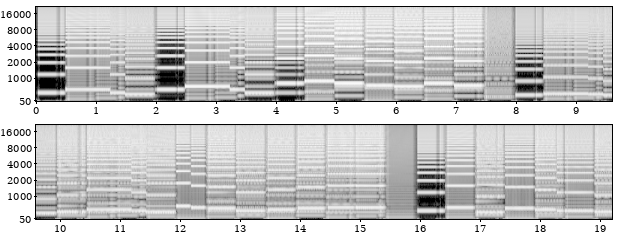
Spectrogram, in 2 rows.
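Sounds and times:
national anthem on a MOS6581R2 sound chip: 0.0 - 19.1.

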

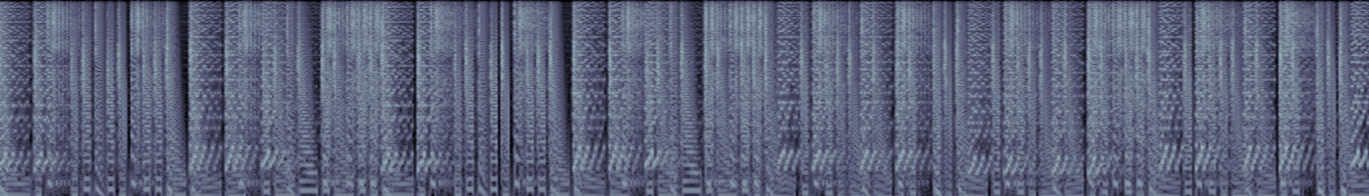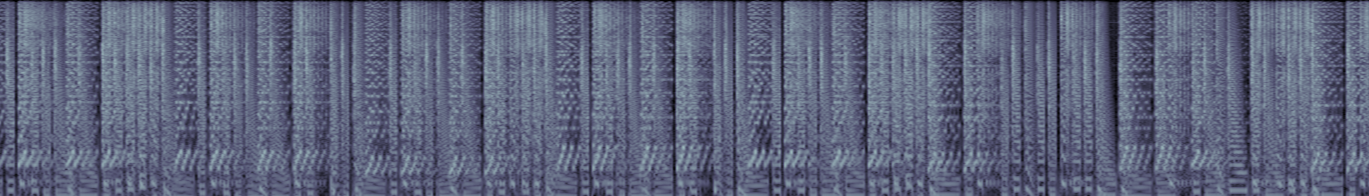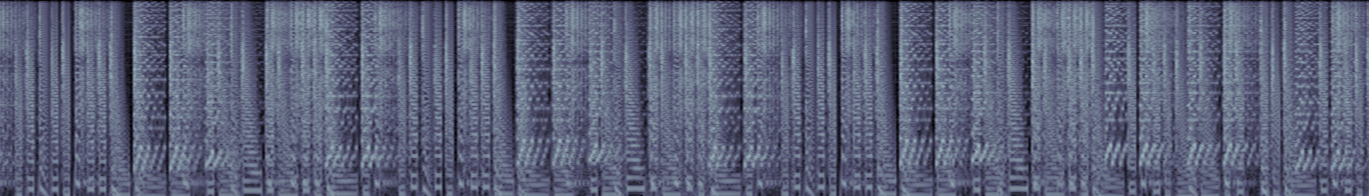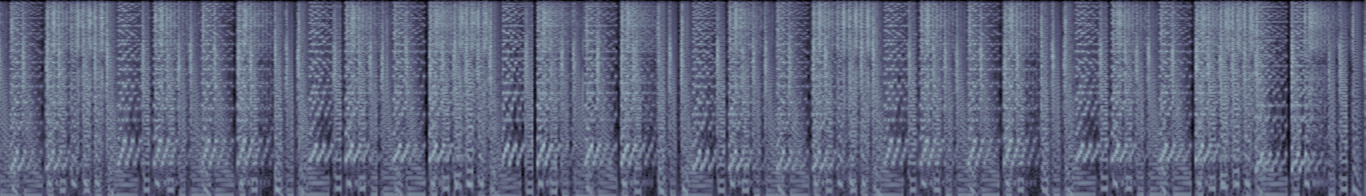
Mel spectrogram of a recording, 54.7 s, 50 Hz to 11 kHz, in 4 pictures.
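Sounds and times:
chiptune intro music from a SID chip: 0.0 - 54.7.

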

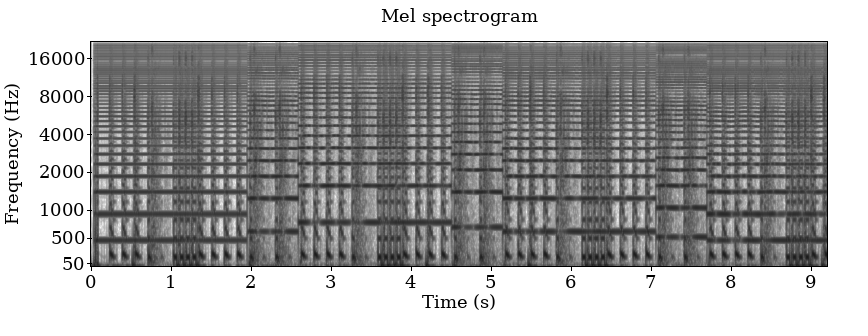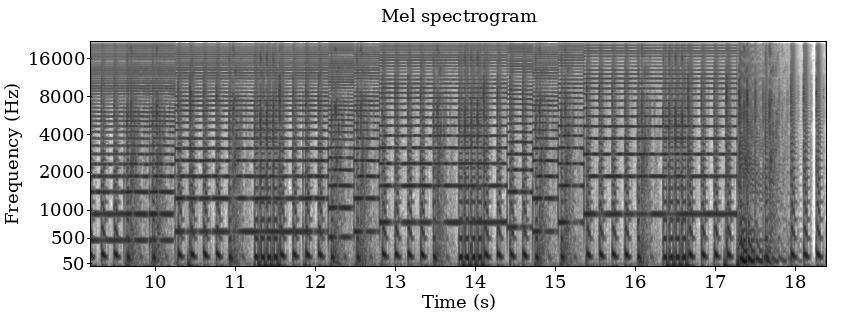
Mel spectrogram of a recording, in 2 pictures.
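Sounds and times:
SID CSG8580R5 chip music: 0.0 - 18.3.

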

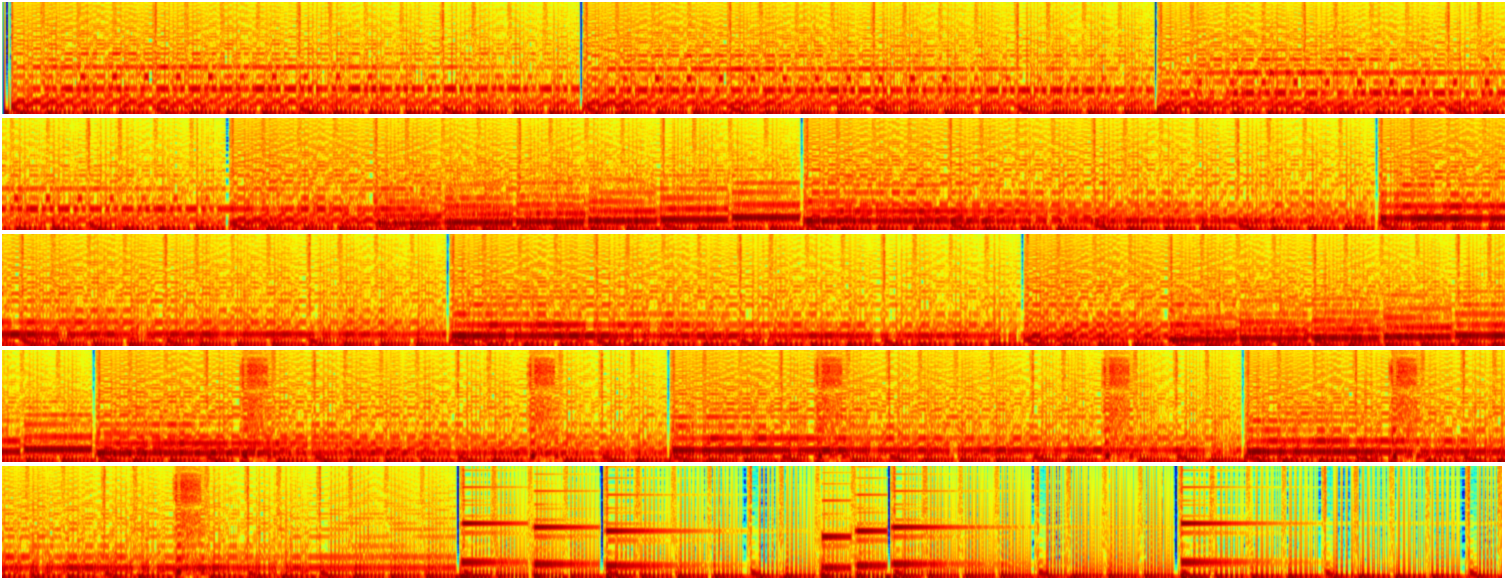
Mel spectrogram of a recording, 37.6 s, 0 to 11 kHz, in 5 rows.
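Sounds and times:
samba music on MOS6581R4 sound chip: 0.0 - 36.8.

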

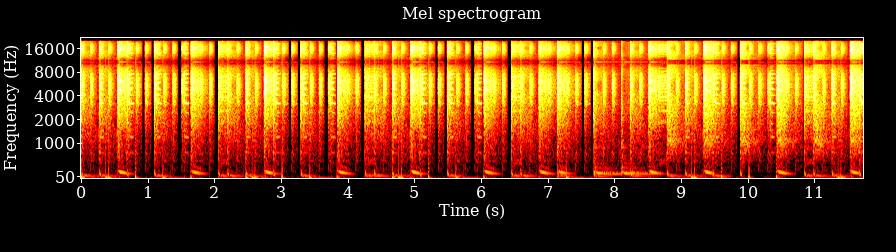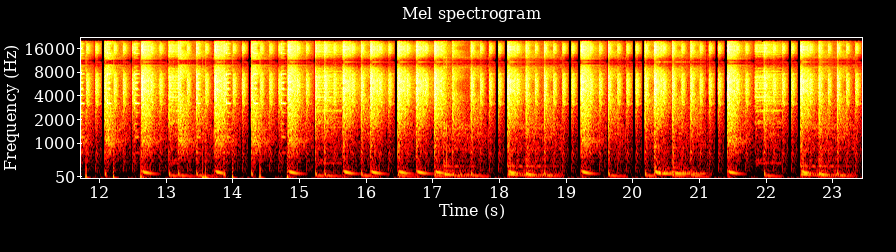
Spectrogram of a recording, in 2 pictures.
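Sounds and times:
digitized drums on MOS6581R4 SID chip: 0.0 - 23.4.

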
